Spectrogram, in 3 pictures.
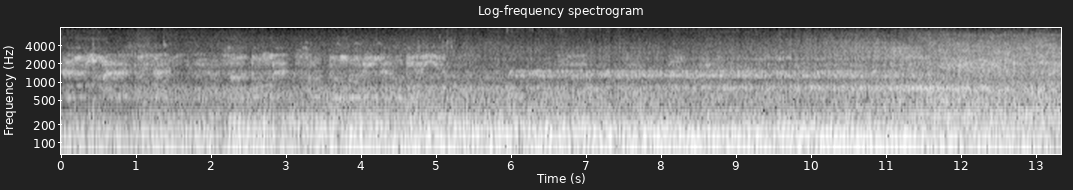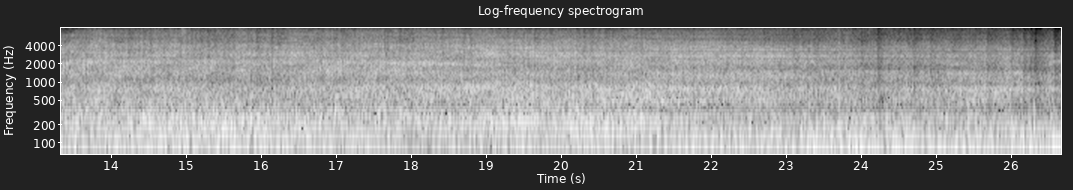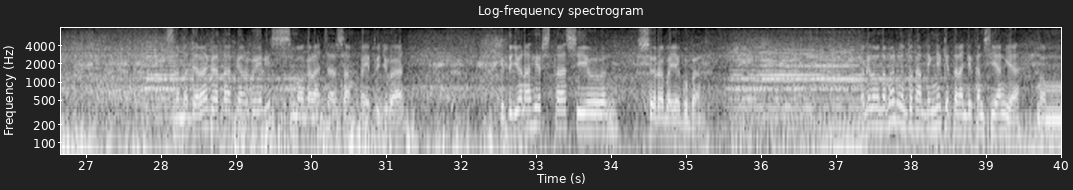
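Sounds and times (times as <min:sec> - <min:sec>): steady high tone: 0:00.0 - 0:14.4, 0:35.5 - 0:40.0
diesel locomotive engine droning: 0:00.0 - 0:40.0
train wheels clattering on rails: 0:06.6 - 0:28.2.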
